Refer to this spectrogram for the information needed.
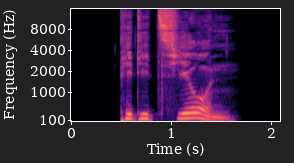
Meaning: petition (formal, written request made to a parliament or an official person)
- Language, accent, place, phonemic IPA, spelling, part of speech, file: German, Germany, Berlin, /petiˈt͡si̯oːn/, Petition, noun, De-Petition.ogg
